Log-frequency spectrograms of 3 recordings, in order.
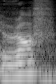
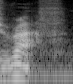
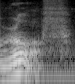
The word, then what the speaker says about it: wrath: be using the noun, which is wrath with an A, or rawth, which is also an A, not an O.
